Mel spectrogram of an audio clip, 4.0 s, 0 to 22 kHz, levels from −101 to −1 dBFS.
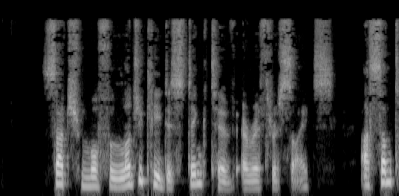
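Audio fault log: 1.47 to 1.52 s and 3.29 s, DAB burbling: Weak reception left a small residue of bit errors, around a tenth of a percent, that got past error correction into the MP2 audio data. Corrupted samples put short blips of noise into single sub-bands, here across eight frames in the first run and nine in the second. The result is a brief burbling laid over the speech.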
